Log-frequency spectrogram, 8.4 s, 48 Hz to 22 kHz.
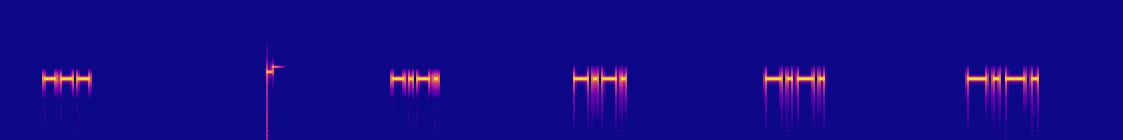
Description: Morse code, heard as a keyed tone, about 34 wpm, spaced as for 8 wpm, 700 Hz. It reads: O CCCC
